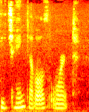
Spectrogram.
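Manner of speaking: reluctant speech through gritted teeth. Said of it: "through gritted teeth".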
